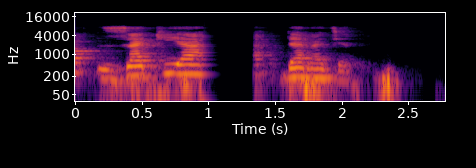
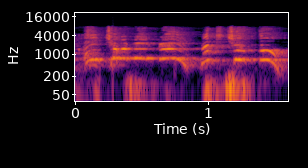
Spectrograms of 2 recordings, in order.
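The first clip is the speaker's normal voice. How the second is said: sharp alarmed scold. Retold or imitated. Grandmother scolding climbing grandchild.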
